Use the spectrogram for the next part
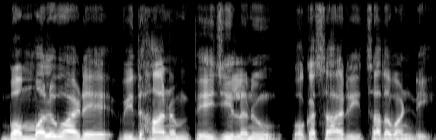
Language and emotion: Telugu, neutral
